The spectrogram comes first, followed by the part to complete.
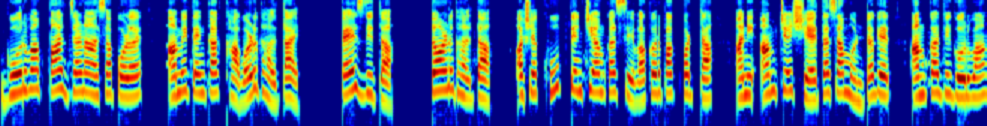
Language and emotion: Goan Konkani, neutral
